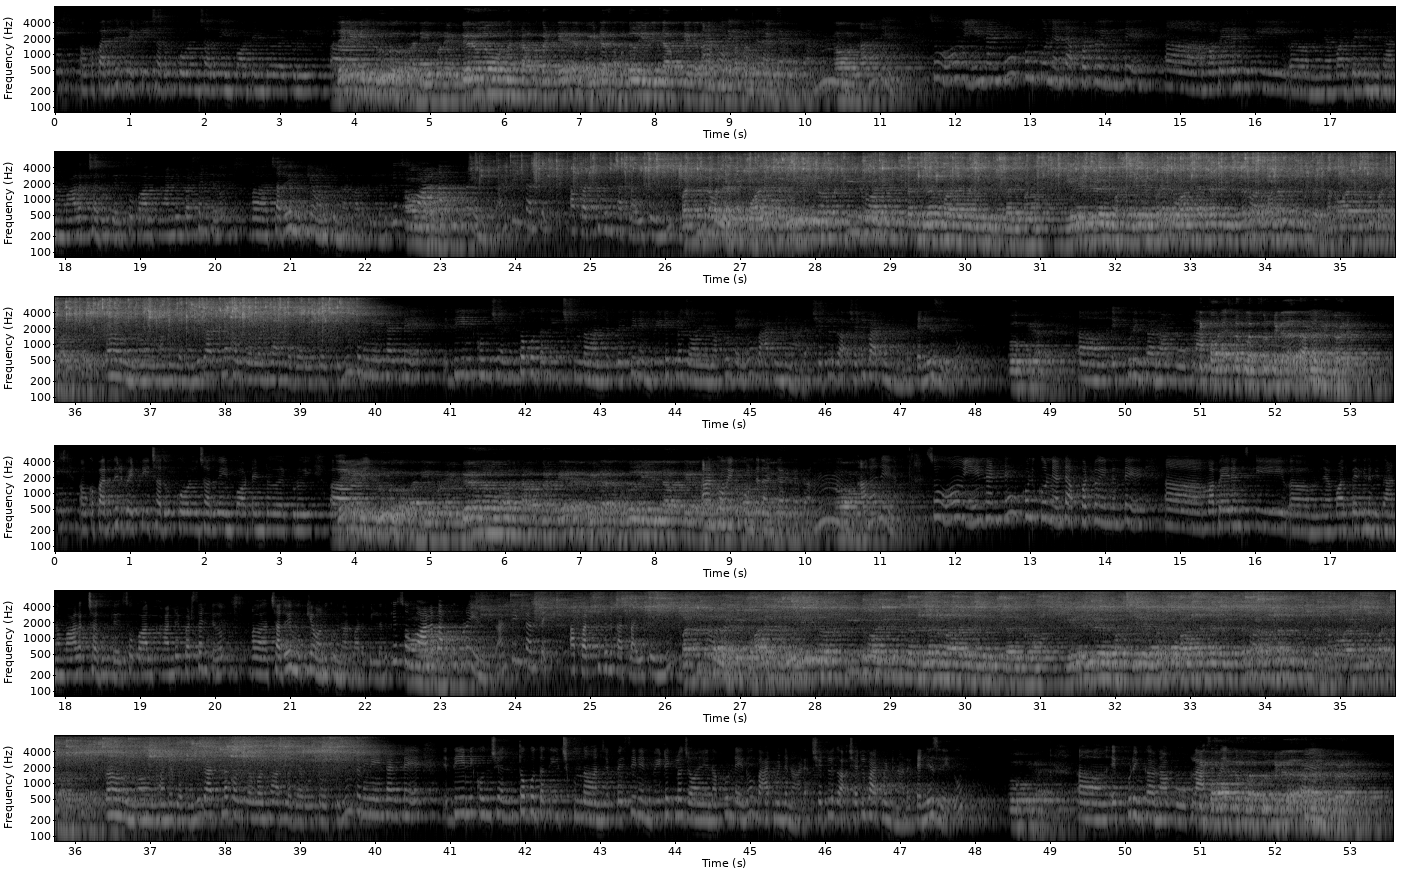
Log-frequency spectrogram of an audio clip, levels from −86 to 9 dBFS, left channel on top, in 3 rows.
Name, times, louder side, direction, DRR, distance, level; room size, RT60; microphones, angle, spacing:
voice 1, 0.0-4.3 8.6-26.1 36.4-47.8 49.0-51.4 52.4-52.7, right 3 dB, 45° right, 5 dB, 0.7 m, -49 dB
voice 2, 3.7-8.8 9.0-9.8 10.4-10.7 22.5-23.0 26.2-31.0 31.3-36.3 48.4-48.9 51.1-53.0, left 1 dB, 35° left, -5 dB, 2.4 m, -42 dB
sound 1, 23.4-39.8, left 5 dB, 55° left, 1.1 m, -36 dB
21.0 x 7.3 x 3.7 m, 2.4 s
head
